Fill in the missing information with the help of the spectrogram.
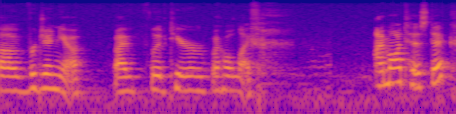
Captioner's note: chuckling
